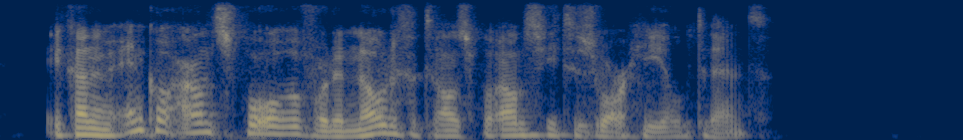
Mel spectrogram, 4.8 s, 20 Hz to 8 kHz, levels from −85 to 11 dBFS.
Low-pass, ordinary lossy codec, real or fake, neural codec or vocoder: 7.2 kHz; Opus, 32 kbps; fake; codec, 16 kHz, 1.1 kbps, Voila-Tokenizer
